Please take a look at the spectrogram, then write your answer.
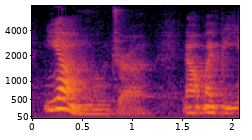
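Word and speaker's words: Gyan Mudra: basic one, is called Yana Mudra. Now it might be Yani or Yana Mudra, and it is with a G, but the G is silent. G-Y-A-N, Yana Mudra.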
